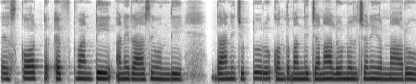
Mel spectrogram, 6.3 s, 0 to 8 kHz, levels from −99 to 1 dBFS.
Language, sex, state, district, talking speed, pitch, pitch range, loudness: Telugu, female, Andhra Pradesh, Guntur, 115 wpm, 200 Hz, 195-205 Hz, -17 LUFS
